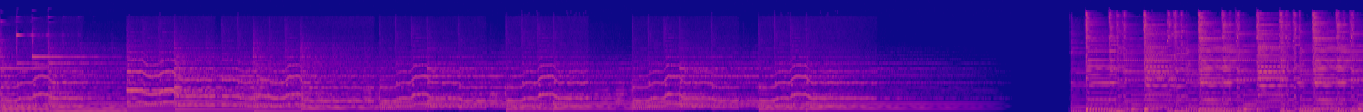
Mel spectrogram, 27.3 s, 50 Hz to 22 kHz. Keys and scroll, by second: 14.4 Delete, 18.9-20.5 typing.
